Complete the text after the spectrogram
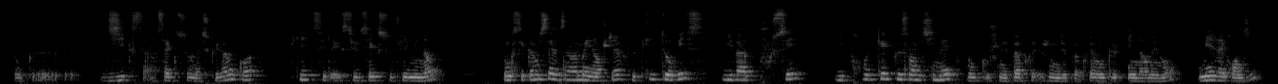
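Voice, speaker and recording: Somewhat breathy, a woman speaks at medium pitch in a dark, mellow tone. Long, frequent pauses break up her speech. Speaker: vlogger. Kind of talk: casual vlog. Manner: hesitant, many fillers.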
